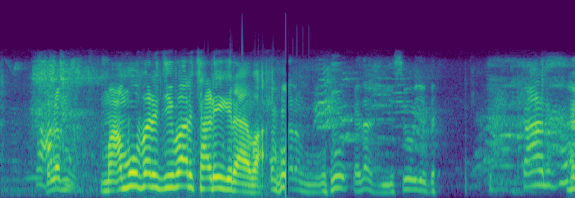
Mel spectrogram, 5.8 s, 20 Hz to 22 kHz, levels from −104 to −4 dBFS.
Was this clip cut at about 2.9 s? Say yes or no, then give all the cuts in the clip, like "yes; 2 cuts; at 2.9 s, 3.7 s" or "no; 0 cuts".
yes; 1 cut; at 2.9 s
